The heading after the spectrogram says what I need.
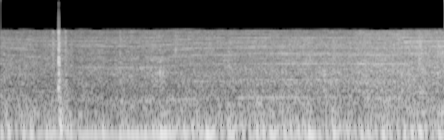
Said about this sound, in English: Get in, drive. We're going to take it out for a little bit of a run.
